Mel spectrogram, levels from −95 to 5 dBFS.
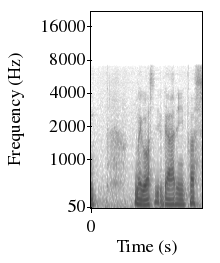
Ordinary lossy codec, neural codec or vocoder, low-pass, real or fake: none; codec, 16 kHz, 0.8 kbps, ZipCodec; 7.2 kHz; fake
